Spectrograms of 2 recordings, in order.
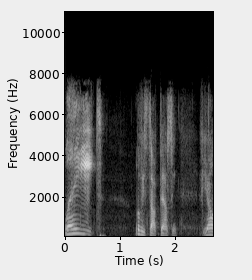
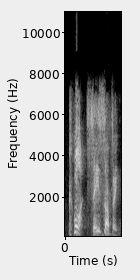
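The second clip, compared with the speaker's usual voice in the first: urgent; 12 semitones higher, 9 dB louder than usual. Acted. Dash urgent.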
